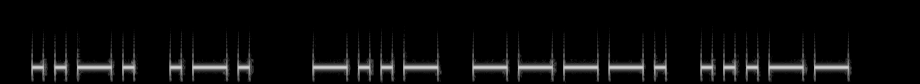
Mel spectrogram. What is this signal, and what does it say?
Morse code, heard as a keyed tone, about 10 wpm, 800 Hz. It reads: FRX93
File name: LEZIONI / 7 GF9Z / 7 GF9Z 10wpm 2611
